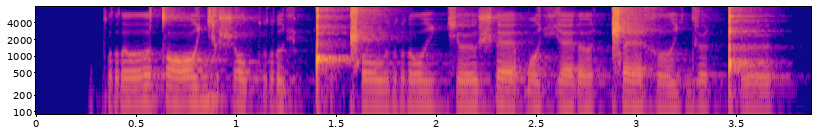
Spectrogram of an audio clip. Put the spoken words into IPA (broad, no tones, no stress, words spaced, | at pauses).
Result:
prɤː tɔːɟɤʃɔu̯ proçǃʰəǁoːu̯roːi̯ cøːʃɾɛːɓɔçɛː ɾəːǁɛː xɤːʎdøːǃʼøː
